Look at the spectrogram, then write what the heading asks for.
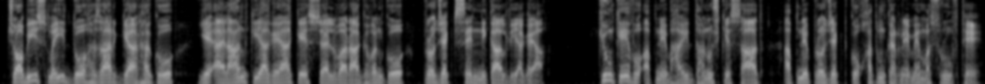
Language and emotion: Urdu, neutral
